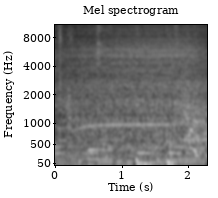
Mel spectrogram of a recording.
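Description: A home-made motorised hair-washing helmet switched on and running with a steady whooshing whir, like a hair dryer. A thin steady whine joins about half a second in.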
